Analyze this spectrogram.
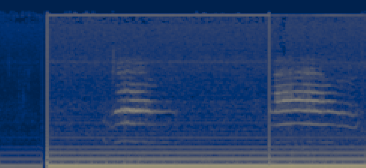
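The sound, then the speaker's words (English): A male domestic cat named Simba meows twice, each meow drawn out and a little plaintive, with a brief pause between them over a steady low background hum and a couple of sharp clicks. “Do you want to hear what it sounds like when he meows?”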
